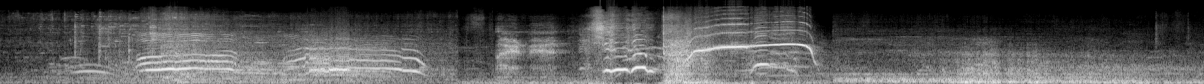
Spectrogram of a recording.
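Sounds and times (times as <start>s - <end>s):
low rumbling film soundtrack: 2.3s - 12.0s.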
